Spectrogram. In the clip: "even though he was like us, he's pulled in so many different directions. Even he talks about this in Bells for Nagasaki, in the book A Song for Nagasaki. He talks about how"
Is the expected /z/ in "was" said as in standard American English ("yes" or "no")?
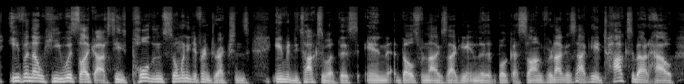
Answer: yes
